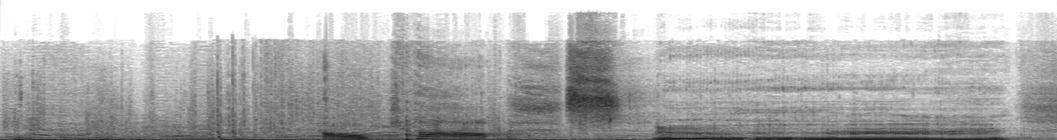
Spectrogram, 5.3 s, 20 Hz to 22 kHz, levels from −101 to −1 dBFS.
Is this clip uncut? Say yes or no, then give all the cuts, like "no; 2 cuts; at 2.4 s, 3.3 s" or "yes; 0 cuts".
yes; 0 cuts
